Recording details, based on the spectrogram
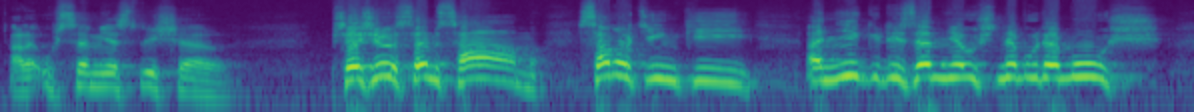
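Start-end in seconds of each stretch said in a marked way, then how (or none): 1.6-5.8 high, slow, hammed-up trembling lament. A narrator's reading. Ferry after the crash, mock trembling lament. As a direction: wail it with a quivering voice. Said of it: "roztřeseným hlasem".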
